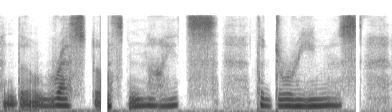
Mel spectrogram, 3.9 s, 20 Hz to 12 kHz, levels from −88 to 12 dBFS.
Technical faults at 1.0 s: packet loss on an ADPCM call

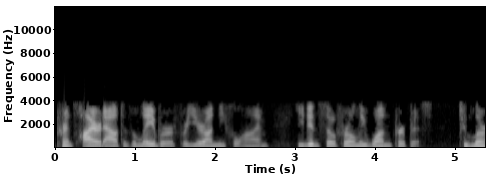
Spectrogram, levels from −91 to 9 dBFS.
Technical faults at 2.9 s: tandem speech coding

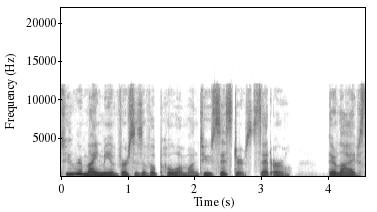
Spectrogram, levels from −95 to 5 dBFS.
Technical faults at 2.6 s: repeated stalls (stutter)

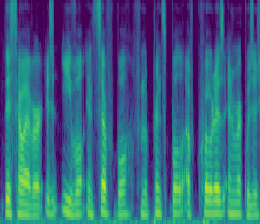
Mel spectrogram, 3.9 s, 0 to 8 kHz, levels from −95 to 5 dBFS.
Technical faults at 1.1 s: none

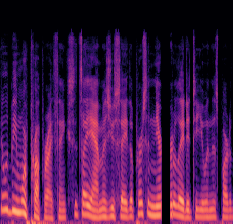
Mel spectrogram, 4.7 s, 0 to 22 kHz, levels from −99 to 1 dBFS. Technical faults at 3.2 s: digital broadcast dropout

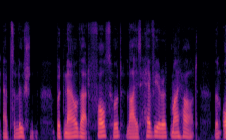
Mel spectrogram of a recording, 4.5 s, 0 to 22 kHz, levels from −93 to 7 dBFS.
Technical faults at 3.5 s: call bitrate drop

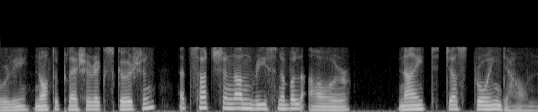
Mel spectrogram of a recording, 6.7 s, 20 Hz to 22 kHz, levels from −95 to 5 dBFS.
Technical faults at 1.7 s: none

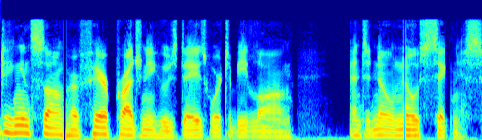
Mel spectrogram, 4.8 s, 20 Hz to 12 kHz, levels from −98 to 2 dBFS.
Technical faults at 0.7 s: packet loss on an ADPCM call

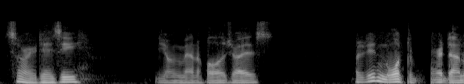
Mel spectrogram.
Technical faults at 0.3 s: Speex codec

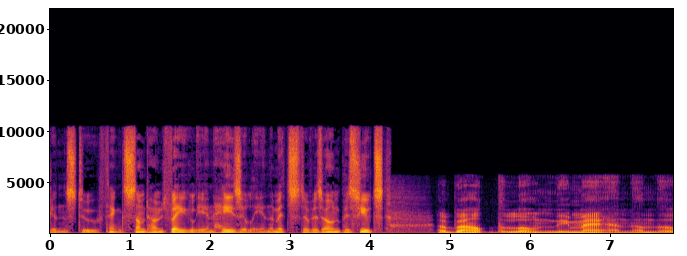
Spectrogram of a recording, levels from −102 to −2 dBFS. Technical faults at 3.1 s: none

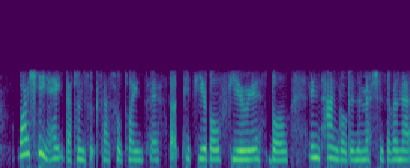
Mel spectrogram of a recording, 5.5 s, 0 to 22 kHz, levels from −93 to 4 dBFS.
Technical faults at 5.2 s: G.723.1 codec

